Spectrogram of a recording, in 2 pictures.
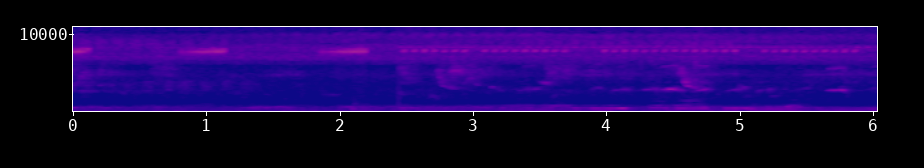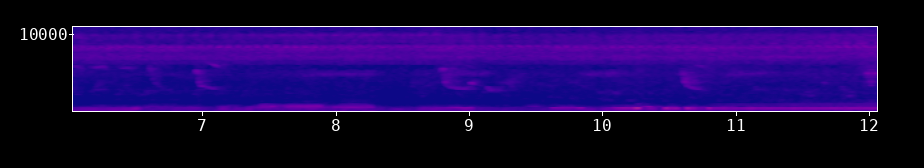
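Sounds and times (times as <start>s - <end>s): birds chirping: 0.0s - 7.5s
insect trill: 0.0s - 12.0s.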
